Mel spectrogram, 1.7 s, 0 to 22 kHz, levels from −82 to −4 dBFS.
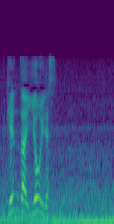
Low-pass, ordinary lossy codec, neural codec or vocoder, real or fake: none; none; none; real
